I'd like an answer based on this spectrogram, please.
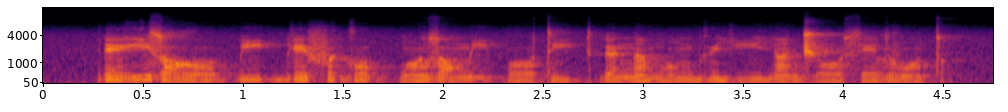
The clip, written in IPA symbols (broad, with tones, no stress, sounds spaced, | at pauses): ɾ e˦˨ ɣ i˦ z ɔ˨ ɣ oː˨ k͡p iː˦ ɡ͡b e˦ f ə˦ ɡ oː˦ p ɡ͡b ɔ̃˨ z ɔ˦ m iː˧ p oː˨ t iː˨ k ɗ ə˦ n ã˧ b ɔ̃˧ m b ɨ˧ j iː˨ j ã˧ d͡ʒ oː˨ s e˨˦ l v ɔ̃˧ t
